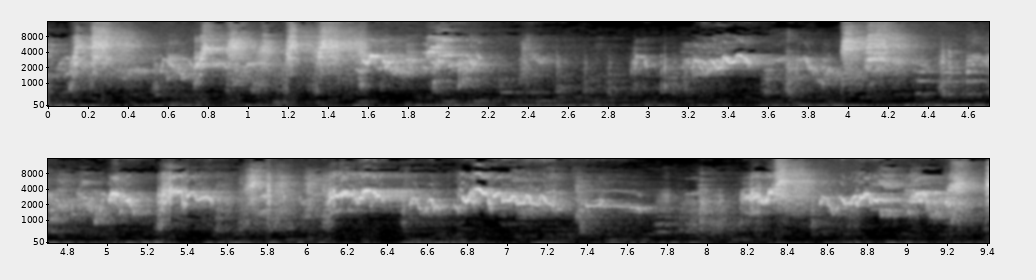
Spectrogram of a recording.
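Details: Pet male budgie on his daily singing routine delivers a long run of harsh squawks, clicks and scratchy chirps in rapid jumbled phrases, with a brief lull near three seconds.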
